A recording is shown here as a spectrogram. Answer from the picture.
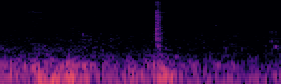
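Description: Wind buffeting the microphone, an uneven low rumble, with one sharp click a little over a second in.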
